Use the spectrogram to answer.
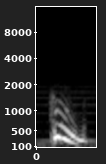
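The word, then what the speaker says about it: koom (קום): The word arise is the Hebrew word spelled Q-U-W-M. And it's pronounced koom, K-O-O-M would be the pronunciation.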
